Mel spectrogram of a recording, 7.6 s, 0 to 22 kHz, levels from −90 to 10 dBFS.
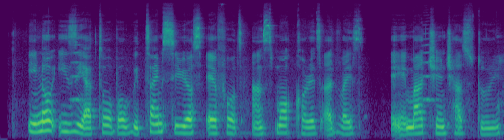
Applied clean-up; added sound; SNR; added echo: none; Bowed string instrument; 20 dB; none.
